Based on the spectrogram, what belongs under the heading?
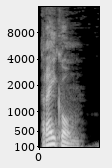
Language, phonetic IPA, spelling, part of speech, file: Russian, [rɐjˈkom], райком, noun, Ru-райком.ogg
- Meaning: district committee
